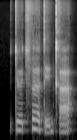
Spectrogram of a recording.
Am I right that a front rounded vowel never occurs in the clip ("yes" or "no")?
no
